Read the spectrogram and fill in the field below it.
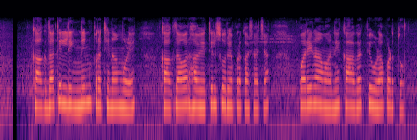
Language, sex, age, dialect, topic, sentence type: Marathi, male, 18-24, Standard Marathi, agriculture, statement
